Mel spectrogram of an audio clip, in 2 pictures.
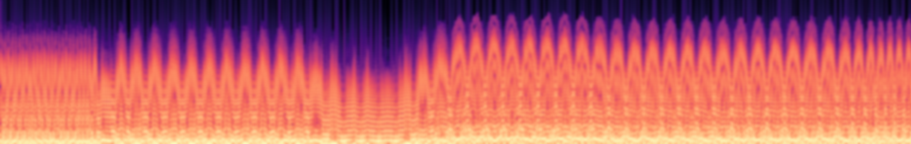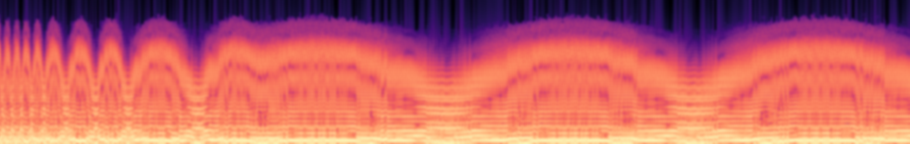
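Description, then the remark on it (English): A loud, buzzing synthesizer tone, a sine wave amplitude-modulated by a Pico VCO turned from LFO mode into the VCO range, with a dense, metallic sideband texture that flutters rapidly, then settles into slowly sweeping, wavering swells. No voices, just the electronic sound throughout. “Just turned it into the VCO range.”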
